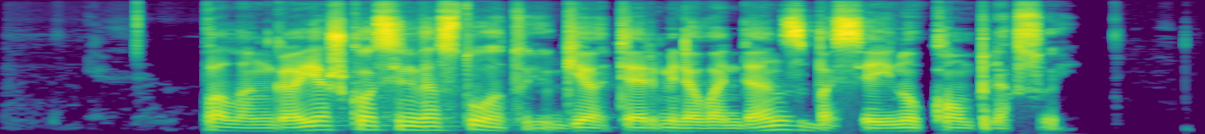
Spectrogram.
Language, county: Lithuanian, Klaipėda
